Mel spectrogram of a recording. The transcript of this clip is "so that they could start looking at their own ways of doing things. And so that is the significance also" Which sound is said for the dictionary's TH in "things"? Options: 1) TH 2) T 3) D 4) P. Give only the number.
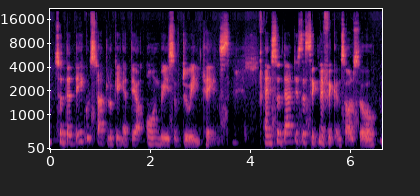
2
